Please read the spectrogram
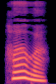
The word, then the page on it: ಹೂವು: kannada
